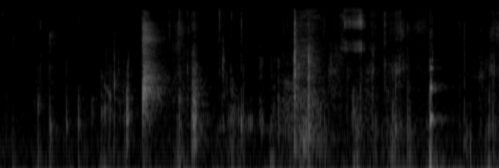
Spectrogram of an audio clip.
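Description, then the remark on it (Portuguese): Someone drinks Caldas de Penacova water in small sips, with wet mouth clicks, soft gulps and a few sharp crinkles like a plastic bottle being squeezed, spread irregularly over several seconds with no talking. “Vou beber um bocadinho de água enquanto penso.”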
